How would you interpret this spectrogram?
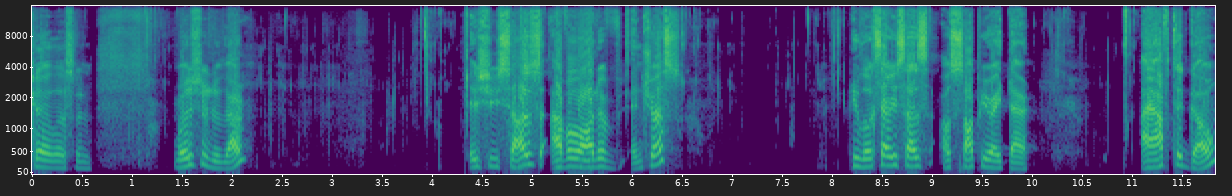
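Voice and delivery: speaking through food, chewing while talking. Speaker answers a viewer request to talk while chewing: talking with mouth full. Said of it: "talk with my mouth full while I'm chewing".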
